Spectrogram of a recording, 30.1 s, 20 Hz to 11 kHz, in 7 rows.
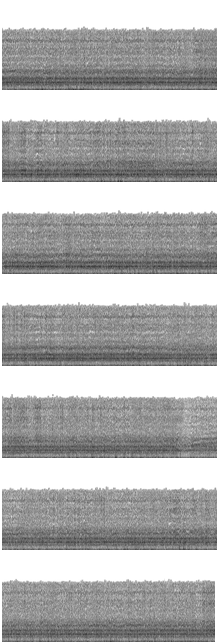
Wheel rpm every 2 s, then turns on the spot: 200, 200, 200, 200, 210, 200, 200, 200, 190, 190, 170, 190, 180, 190, 190.
none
